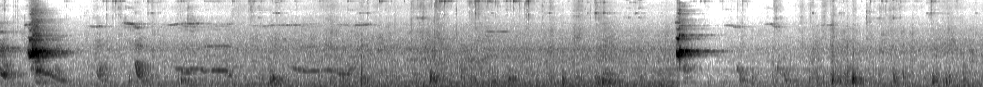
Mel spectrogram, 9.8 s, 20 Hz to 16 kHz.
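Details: Playful 5-month-old puppies in a group; a sharp yelp at the start, scattered soft whines and scuffling, then another loud yip about two-thirds through.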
